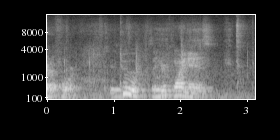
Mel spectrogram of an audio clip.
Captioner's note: voiceover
